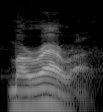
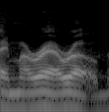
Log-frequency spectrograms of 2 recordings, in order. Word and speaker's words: Marrero: You actually say Marrera. You don't say Marrero, but it's spelled Marrero.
